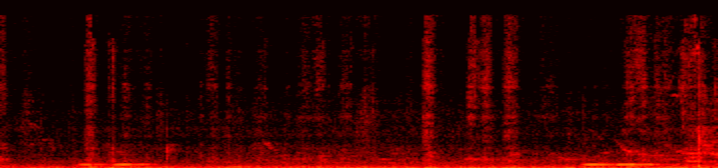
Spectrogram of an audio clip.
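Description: A sentence being written by hand, with a soft, steady scratching of pen strokes close by in a quiet room, faint and continuous with small bursts of stroke noise.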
